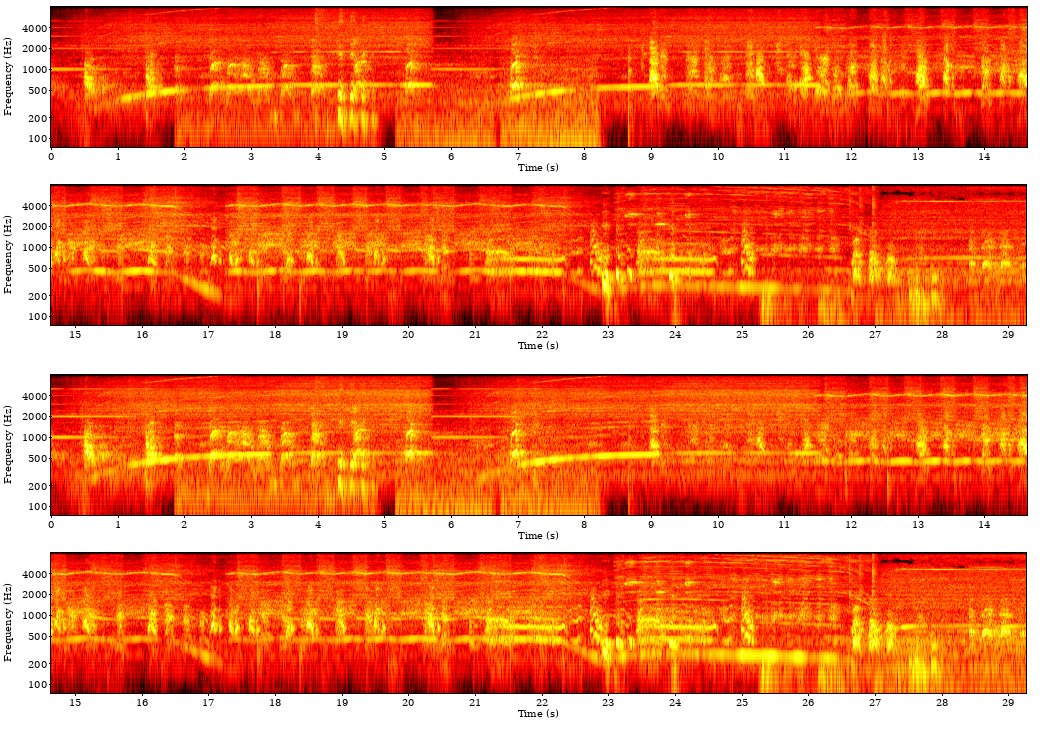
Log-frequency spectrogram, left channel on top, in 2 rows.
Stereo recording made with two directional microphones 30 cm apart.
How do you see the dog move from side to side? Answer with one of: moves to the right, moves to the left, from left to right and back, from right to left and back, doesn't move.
from right to left and back.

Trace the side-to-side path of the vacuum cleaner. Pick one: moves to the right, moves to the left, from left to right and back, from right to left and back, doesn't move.
from right to left and back.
